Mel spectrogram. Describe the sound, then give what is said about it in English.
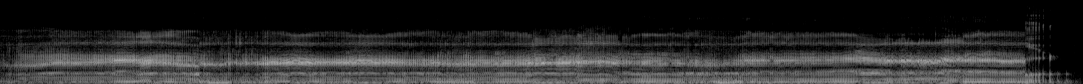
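A single, extremely long and loud burp after drinking soda rumbles on unbroken for about ten seconds, its gravelly pitch wavering up and down before it cuts off abruptly. No talking. “That was the first thing I thought of, and I thought, my goodness, I've never, ever burped like that before.”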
